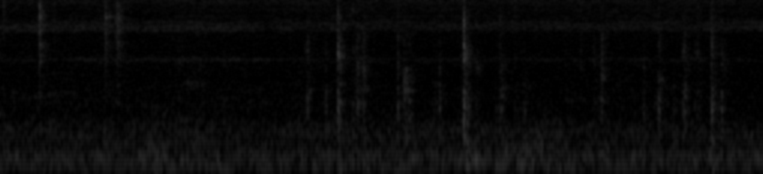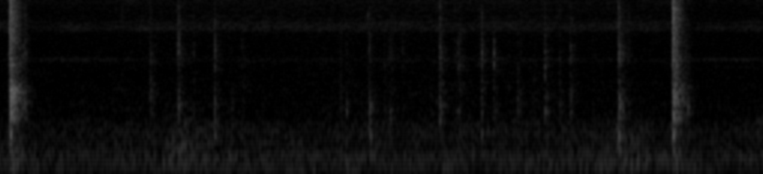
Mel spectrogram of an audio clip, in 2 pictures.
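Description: Faint computer keyboard typing: scattered key clicks, with a louder click about six and a half seconds in and another at the end.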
